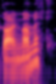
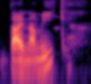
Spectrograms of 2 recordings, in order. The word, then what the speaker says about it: Dynamique: I'm going to say it's the TomTom Dynamic. Or Dynamique, if you want to pronounce it correctly.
